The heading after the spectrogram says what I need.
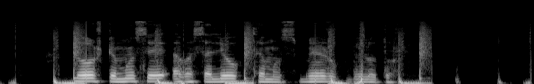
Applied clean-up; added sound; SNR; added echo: neural mask model RNNoise.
